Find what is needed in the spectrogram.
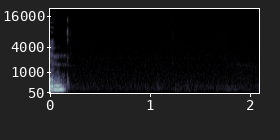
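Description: The end of a spoken word, then near silence: the track drops to a gated room tone with no other sound.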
